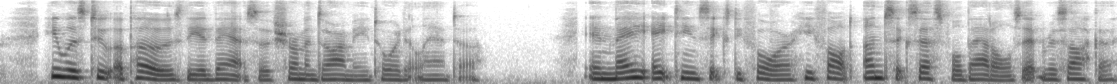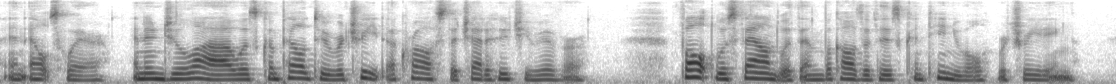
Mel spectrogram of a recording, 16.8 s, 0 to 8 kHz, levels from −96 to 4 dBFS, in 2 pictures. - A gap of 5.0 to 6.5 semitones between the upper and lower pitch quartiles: No, average, 3.2 semitones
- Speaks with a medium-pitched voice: Yes, medium, 180 Hz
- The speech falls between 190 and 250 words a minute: No, average, 155 wpm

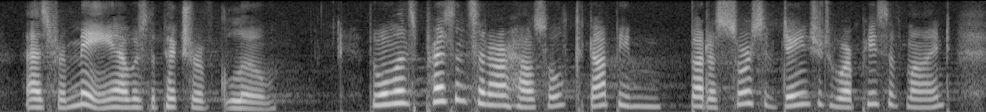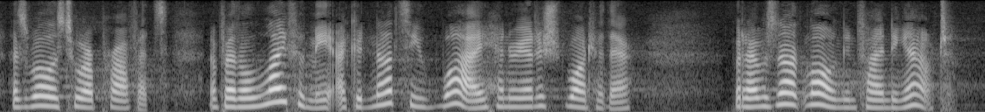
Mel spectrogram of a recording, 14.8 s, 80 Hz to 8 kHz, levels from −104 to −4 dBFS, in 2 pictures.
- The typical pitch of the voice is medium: No, high, 230 Hz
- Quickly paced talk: Yes, fast, 235 wpm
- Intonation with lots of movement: No, average, 4.6 semitones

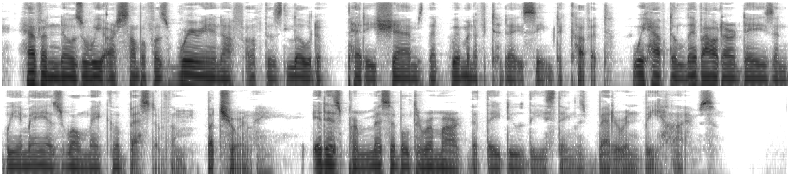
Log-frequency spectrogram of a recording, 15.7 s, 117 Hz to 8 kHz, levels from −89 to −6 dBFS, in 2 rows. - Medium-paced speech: No, fast, 220 wpm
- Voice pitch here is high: No, very low, 90 Hz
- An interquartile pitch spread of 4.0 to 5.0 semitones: No, average, 2.7 semitones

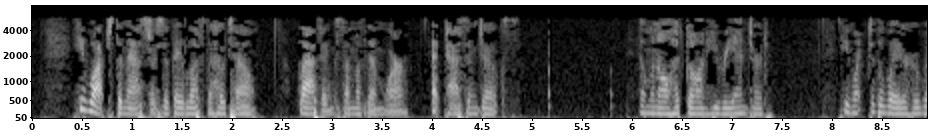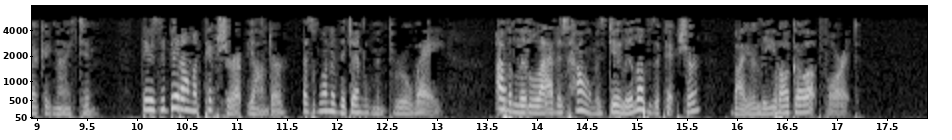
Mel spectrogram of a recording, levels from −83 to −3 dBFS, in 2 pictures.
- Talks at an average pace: No, fast, 225 wpm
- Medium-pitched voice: Yes, medium, 170 Hz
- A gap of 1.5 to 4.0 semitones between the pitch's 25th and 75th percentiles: No, average, 4.5 semitones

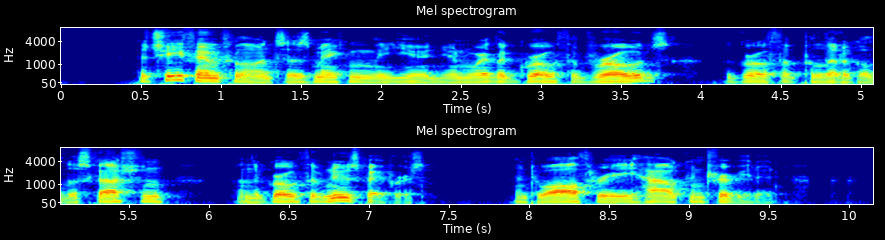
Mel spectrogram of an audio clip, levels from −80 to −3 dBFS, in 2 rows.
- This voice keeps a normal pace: Yes, average, 160 wpm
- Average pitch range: Yes, average, 4.1 semitones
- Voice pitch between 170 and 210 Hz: No, very low, 85 Hz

